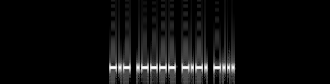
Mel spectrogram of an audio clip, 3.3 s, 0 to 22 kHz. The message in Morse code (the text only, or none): K1CB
